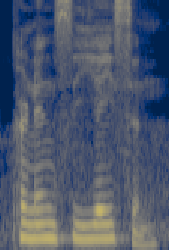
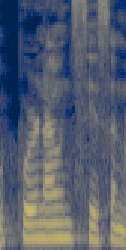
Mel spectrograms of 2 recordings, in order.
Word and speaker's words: pronunciation: प्रोनन्सिएसन, यो प्रोनाउन्सिएसन होइन प्रोनन्सिएसन हो, प्रोनन्सिएसन। प्रोनन्सिएसन।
